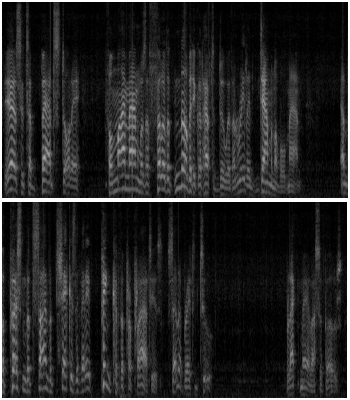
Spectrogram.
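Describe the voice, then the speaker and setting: An excitable gentleman telling a strange tale in an audiobook, as a man reads him, voice leaping high with forceful emphasis. Husky edges on the loud lines. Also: normal speed, rough recording. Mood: animated. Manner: emphatic, rising, animated storytelling.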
